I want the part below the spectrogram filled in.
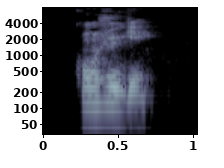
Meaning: past participle of conjuguer
- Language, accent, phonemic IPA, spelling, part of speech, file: French, France, /kɔ̃.ʒy.ɡe/, conjugué, verb, LL-Q150 (fra)-conjugué.wav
